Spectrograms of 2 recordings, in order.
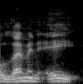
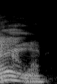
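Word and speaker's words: Lemon8: Oh, Lemon 8. Oh, okay. Oh, That's it's not very lemonade. It's lemon 8. Yeah, Lemon 8. Lifestyle community. Ooh. That's what the app is called. Lemon 8 Lifestyle Community.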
